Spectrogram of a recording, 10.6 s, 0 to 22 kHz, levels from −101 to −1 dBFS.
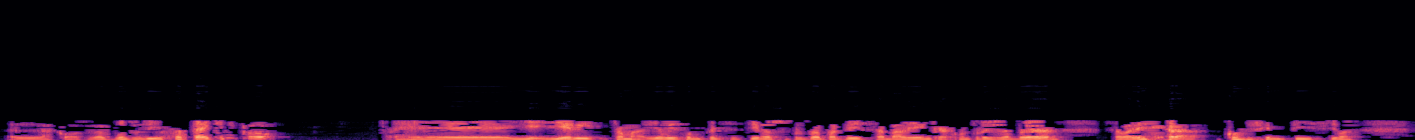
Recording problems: garbled, watery; badly; nothing above 3 kHz

